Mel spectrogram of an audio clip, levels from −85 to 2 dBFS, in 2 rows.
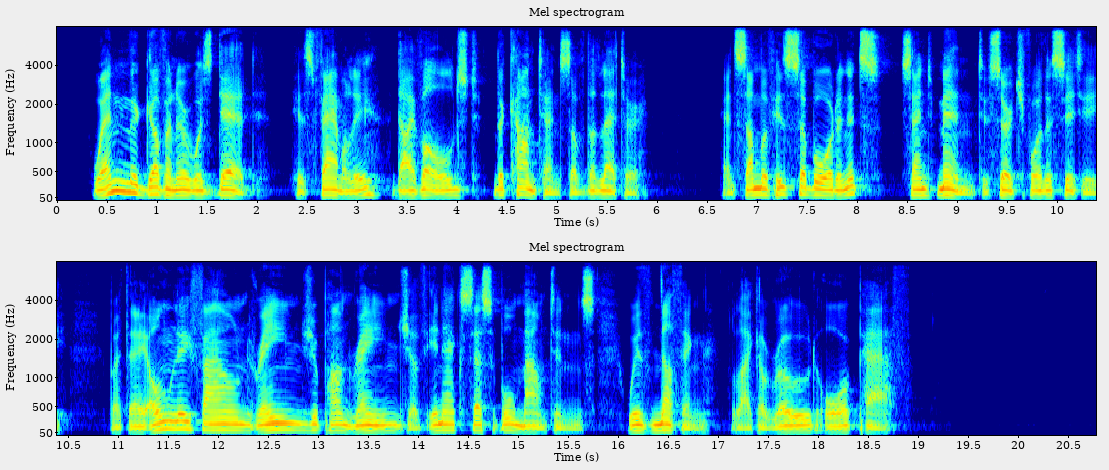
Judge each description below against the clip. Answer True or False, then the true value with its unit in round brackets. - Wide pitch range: False (3.8 semitones)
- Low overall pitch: True (95 Hz)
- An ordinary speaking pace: False (120 wpm)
